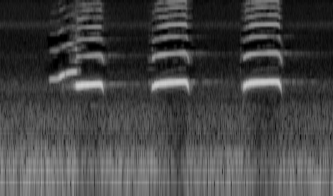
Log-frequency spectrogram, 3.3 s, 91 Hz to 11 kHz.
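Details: Morning calls from a mating pair of bald eagles in northeast Florida, October 2021, picked up by a live nest camera; three long clear whistles, each rising slightly then falling at the end, spaced roughly a second apart, steady low rumble beneath.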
